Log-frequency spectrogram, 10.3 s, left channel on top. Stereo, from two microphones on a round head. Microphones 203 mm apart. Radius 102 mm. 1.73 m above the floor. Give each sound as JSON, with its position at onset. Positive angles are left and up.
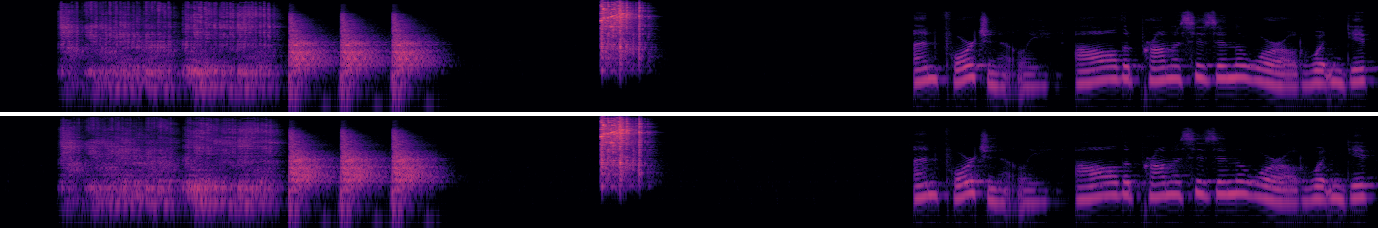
{"t": 0.4, "sound": "tearing paper", "side_deg": 50, "distance_m": 5.0}
{"t": 2.2, "sound": "a gunshot", "side_deg": 15, "distance_m": 2.0}
{"t": 4.5, "sound": "breaking glass", "side_deg": 0, "distance_m": 0.8}
{"t": 6.8, "sound": "a woman speaking", "side_deg": 30, "distance_m": 0.7}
